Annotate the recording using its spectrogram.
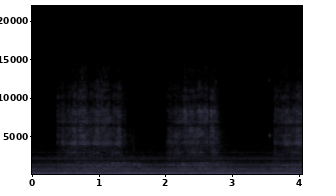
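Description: Near silence: the faint, steady hum of a powered-on Haas Mini Mill 2 CNC mill, with a faint high hiss that comes and goes about once a second.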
